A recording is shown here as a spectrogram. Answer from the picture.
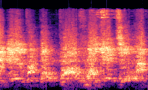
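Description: A man shouting fervently into a handheld microphone, his voice loud and unbroken.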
